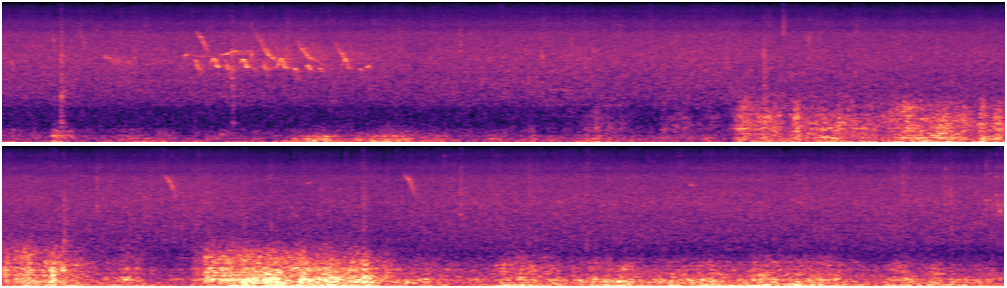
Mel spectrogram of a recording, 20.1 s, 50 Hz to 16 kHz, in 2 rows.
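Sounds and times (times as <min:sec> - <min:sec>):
rain falling: 0:00.0 - 0:20.0
thunder rumbling: 0:05.8 - 0:20.0.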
